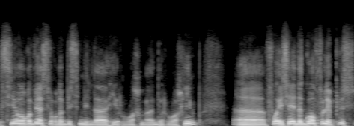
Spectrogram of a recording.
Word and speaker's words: بسم الله الرحمن الرحيم: Donc, ça fait Bismillahir Rahmanir Rahim. Essayez de prononcer ça en vous appliquant. Bismillahir Rahmanir Rahim. Voilà, c'est mieux, mais il faut se forcer à gonfler plus encore.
